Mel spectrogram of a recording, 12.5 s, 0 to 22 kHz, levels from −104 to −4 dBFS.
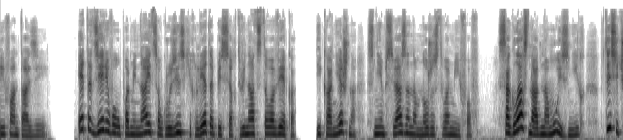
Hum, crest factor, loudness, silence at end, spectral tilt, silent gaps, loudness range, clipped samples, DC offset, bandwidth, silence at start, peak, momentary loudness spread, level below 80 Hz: none; 18 dB; -19 LUFS; 0 s; -5.5 dB/octave; 1.10-1.46 s, 5.99-6.31 s; 4 LU; under 0.1%; under 0.1%; 16.5 kHz; 0 s; 0 dBFS; 13 LU; -48 dBFS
